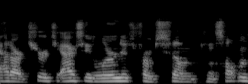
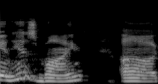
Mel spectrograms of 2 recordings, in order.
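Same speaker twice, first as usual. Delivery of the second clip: ordinary delivery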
